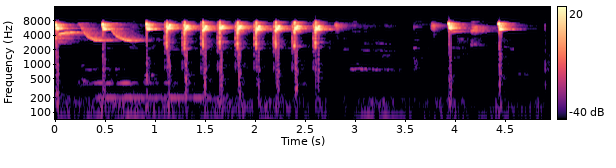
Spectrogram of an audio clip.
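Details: Long-tailed shrike singing a lovebird imitation linked with kapas tembak: a downslurred whistle, then about ten sharp, evenly spaced high chips, followed after a pause by two more.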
